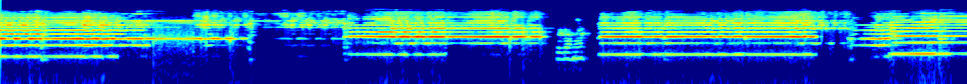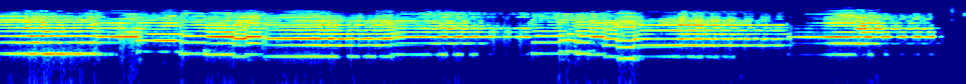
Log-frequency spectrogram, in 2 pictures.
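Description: Acoustic violin bowed in a slow phrase of long held notes with vibrato, with short breaks between strokes. The bow weight is added toward the end of each stroke, giving a richer, deeper end to the vibrato.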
